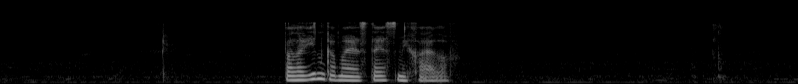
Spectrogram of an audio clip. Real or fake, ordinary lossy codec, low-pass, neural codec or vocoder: real; none; 7.2 kHz; none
